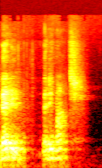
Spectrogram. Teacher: pero en español la V es bilabial, igual que la B.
